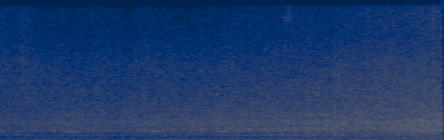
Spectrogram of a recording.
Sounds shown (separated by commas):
car, car wheels rolling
